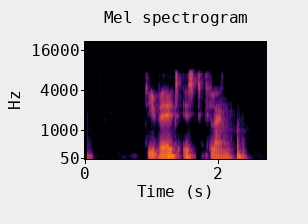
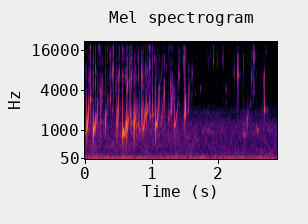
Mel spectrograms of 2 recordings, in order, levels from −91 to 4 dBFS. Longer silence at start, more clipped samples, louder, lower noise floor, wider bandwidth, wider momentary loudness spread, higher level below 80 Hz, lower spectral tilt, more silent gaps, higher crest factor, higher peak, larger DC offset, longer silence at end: about the same, 0.05 s vs 0 s; neither; about the same, -30 LUFS vs -32 LUFS; first, -83 dBFS vs -51 dBFS; second, 8.2 kHz vs 19.5 kHz; second, 11 LU vs 14 LU; about the same, -50 dBFS vs -52 dBFS; first, -4.5 dB/octave vs 0 dB/octave; neither; about the same, 20 dB vs 24 dB; about the same, -12 dBFS vs -10 dBFS; neither; first, 0.35 s vs 0.05 s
